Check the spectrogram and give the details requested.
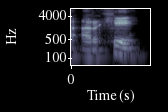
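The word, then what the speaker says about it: ἀρχή: la palabra G 476 que se pronuncia arg entonces la Biblia dice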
